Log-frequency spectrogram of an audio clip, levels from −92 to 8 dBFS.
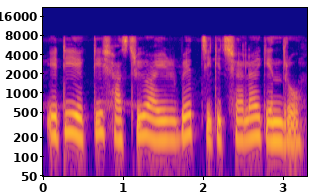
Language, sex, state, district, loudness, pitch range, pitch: Bengali, female, West Bengal, Cooch Behar, -14 LUFS, 185-215 Hz, 200 Hz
